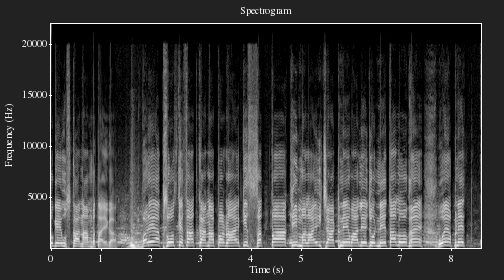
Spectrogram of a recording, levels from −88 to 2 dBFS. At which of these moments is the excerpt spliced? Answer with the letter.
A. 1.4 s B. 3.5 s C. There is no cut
A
